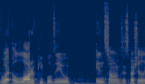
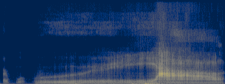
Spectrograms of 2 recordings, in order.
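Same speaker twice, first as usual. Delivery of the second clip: false chord scream; 2 semitones lower, 11 dB louder, much slower than usual. Shown as a demonstration. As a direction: rasp out a loud scream. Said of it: "So, like".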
